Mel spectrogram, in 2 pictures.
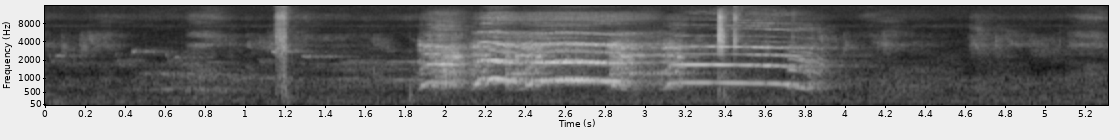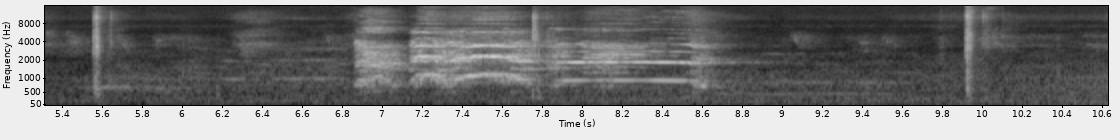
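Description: A rooster crowing twice, each crow about two seconds long and ending in a held note, a few seconds apart, with a few sharp clicks in between.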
